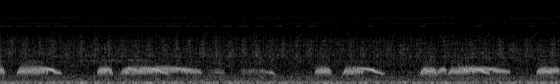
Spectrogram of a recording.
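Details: Spotted dove cooing during decoy trapping at a site revisited after more than a year, a new wild bird responding aggressively; mellow low coos, a short note followed by a longer slurred coo that falls at the end, repeated steadily.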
